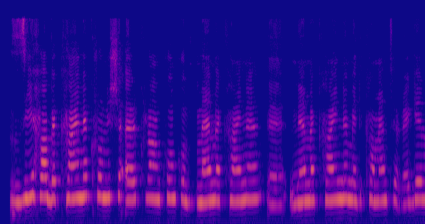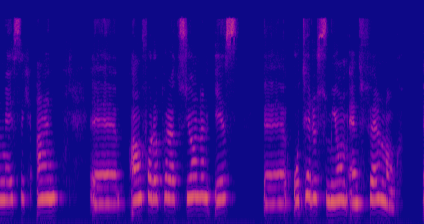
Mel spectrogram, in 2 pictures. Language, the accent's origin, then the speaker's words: German; Turkey; German is a second language; now in Germany; Ja, ich komme aus der Türkei. Ich bin 27 Jahre alt.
